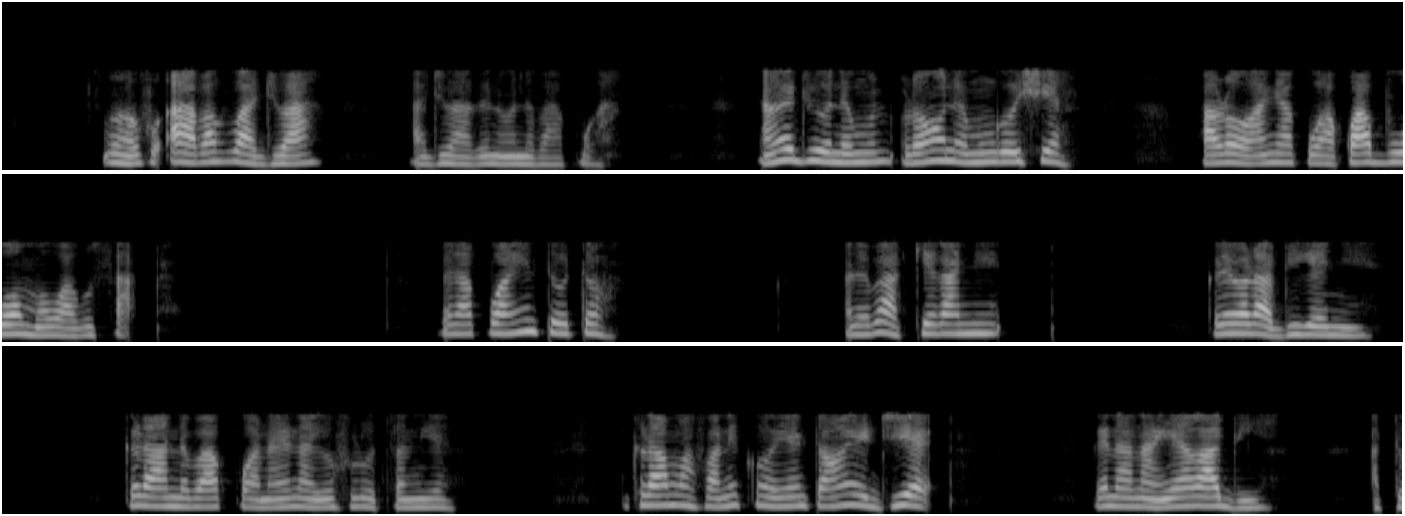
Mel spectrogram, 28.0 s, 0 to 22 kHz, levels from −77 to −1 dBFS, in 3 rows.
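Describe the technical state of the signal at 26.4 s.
At 26.4 s the speech carries the same damage heard across the whole clip, likely MP3 compression: nothing sounds above 4.1 kHz, and weak frequency lines drop in and out between frames, giving a plainly audible watery swirl that fits a bitrate near 24 kbps.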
